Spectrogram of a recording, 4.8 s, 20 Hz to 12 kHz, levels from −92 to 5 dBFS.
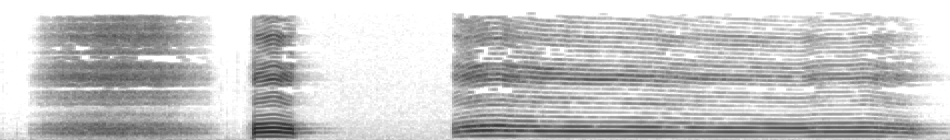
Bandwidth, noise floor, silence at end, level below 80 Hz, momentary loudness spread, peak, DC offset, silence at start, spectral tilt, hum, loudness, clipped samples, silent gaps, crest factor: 11 kHz; -68 dBFS; 0.15 s; -68 dBFS; 16 LU; 0 dBFS; under 0.1%; 0.2 s; 1 dB/octave; none; -21 LUFS; under 0.1%; none; 22 dB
